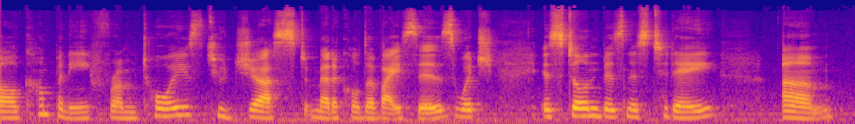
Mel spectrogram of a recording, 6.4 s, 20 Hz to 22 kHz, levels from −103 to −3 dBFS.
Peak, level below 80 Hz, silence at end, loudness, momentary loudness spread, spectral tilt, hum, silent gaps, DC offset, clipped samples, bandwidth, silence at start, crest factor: -4 dBFS; -58 dBFS; 0.15 s; -23 LUFS; 11 LU; -2.5 dB/octave; none; none; 0.1%; under 0.1%; 19 kHz; 0 s; 20 dB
